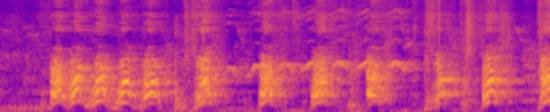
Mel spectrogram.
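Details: German Shepherd named Leo barking in a home courtyard garden in the morning, a run of loud, harsh barks about twice per second, some doubled and uneven in spacing, with faint background sounds between barks.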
